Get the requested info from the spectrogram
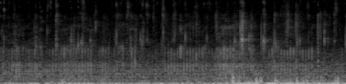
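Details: Messy-eating orange cat indoors: continuous low purring rumble mixed with quick wet smacking and crunching clicks that grow louder near the end.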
